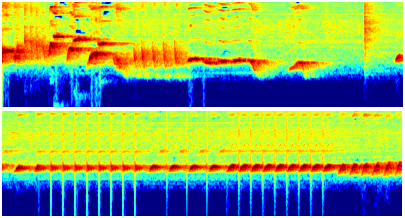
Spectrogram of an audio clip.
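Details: Shama song played to provoke a contest bird into replying: varied whistled phrases sliding downward, a short pause, then a long, even, rapid trill of repeated notes that holds a steady pitch.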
